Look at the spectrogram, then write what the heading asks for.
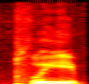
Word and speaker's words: pleb: is it is it it's plebe right because it's a contraction of plebeian and that it's pronounced plebeian right but yeah when I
